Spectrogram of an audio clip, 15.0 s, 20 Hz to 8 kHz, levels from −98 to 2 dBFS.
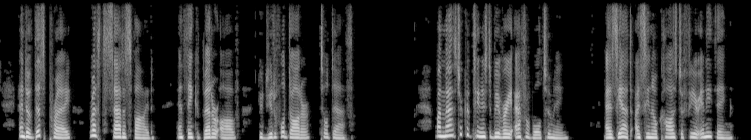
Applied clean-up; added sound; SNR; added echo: none; none; none; none.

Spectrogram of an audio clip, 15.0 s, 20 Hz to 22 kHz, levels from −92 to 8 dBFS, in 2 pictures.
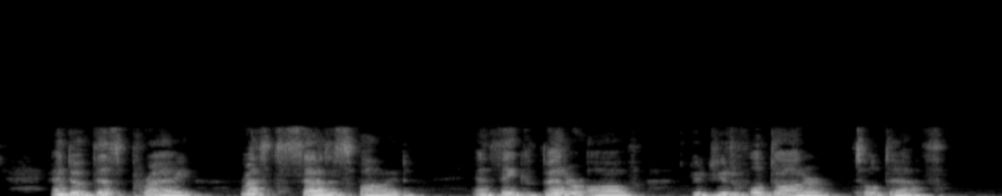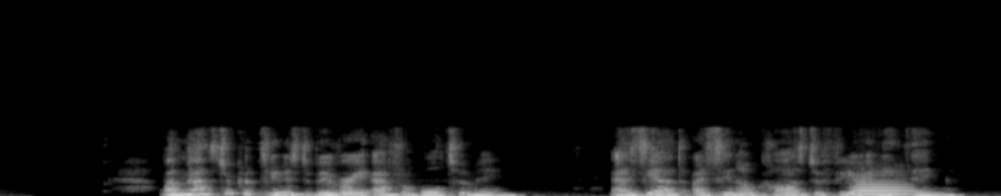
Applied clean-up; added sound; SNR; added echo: none; Brass instrument; 1 dB; reverberation time 0.3 s.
